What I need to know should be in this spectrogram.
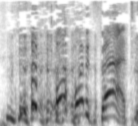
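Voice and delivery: high, laughing disbelief; baffled question through laughter. Real, not acted. Cracks up at a garbled message.

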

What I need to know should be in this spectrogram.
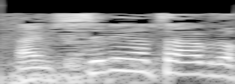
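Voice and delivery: excited. Real, not acted. Set the scene, raised pitch.

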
